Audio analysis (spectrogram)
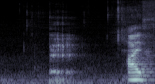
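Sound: burp into the microphone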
